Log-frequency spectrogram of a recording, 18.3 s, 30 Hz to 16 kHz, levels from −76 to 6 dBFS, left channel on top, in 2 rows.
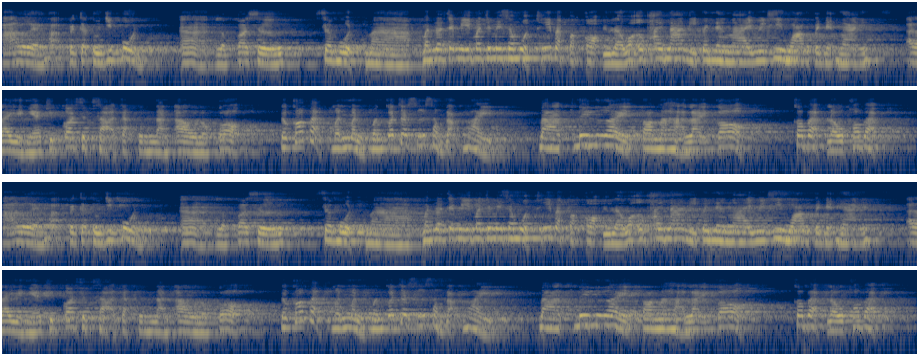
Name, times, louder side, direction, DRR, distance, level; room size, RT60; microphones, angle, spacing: voice 1, 0.0-1.4 1.8-2.9 3.2-8.7 9.0-11.6 11.9-14.1 14.5-16.6 17.1-17.9, left 1 dB, 30° left, 6 dB, 1.6 m, -22 dB
28.5 x 28.0 x 7.4 m, 2.2 s
head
